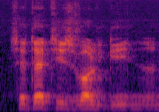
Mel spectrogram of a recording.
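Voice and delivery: usual speaking voice

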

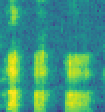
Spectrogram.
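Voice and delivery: acted scornful laugh; mocking laugh. A narrator's reading. Stranger laughing at Arthur's question, mocking. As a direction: laugh it out as separate ha-ha-has.

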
